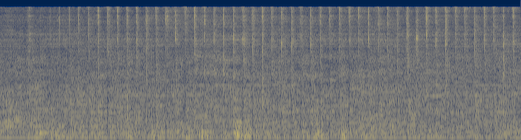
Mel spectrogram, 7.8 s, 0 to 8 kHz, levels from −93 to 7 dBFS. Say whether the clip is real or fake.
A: fake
